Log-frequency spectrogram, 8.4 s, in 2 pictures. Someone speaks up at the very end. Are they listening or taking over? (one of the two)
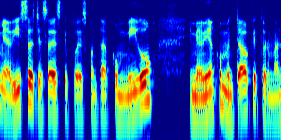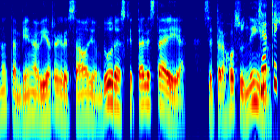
taking over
